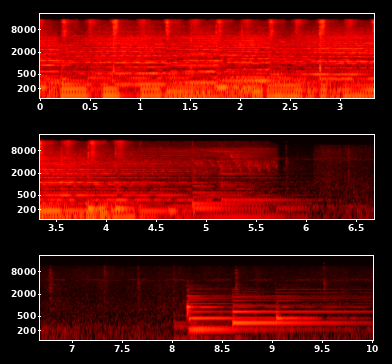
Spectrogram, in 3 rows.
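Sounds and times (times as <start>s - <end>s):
soft piano notes: 8.0s - 10.0s.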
